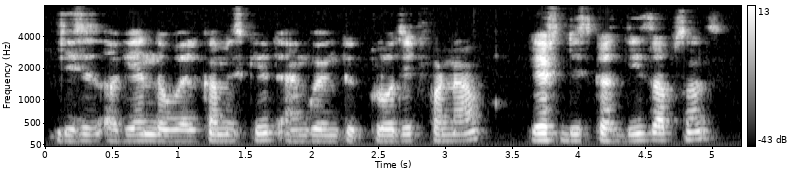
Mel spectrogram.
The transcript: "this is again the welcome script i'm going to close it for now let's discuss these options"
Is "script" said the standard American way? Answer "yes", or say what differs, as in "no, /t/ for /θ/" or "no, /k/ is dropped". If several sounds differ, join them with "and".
no, /ɹ/ is dropped and /p/ is dropped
